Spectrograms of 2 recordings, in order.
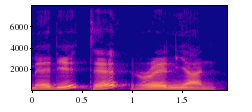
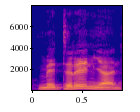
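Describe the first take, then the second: First: The word is split into separate syllables. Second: The word is said smoothly as one unit.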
